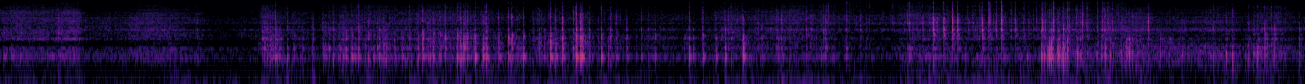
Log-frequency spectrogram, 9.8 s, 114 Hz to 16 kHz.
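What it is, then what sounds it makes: Carved wooden box scratched. Long nails scratch slowly and firmly across the worn flat lid of a closed, hollow tan wooden box with a carved edge. After about two quiet seconds, dense rasping strokes begin, carrying a steady hollow ring near 600 Hz. The scratching rises and falls in bursts, with louder passes around four and eight seconds.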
